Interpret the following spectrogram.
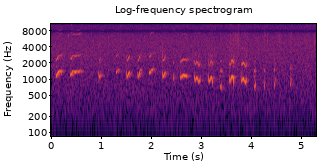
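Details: Whimpering Yorkshire terrier puppies, four weeks old, from a breeder's litter "A": a regular chain of short, high squeaks, about three per second, rising then falling slightly, clean against a quiet background.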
